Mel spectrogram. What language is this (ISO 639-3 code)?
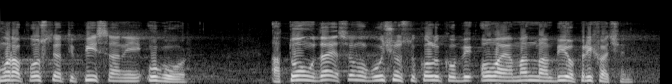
srp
